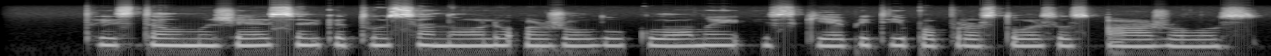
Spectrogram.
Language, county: Lithuanian, Marijampolė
